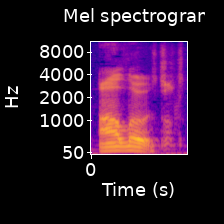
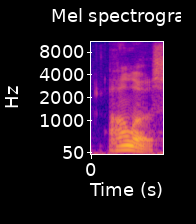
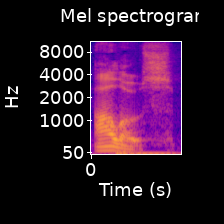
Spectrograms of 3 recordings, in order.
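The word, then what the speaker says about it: ἄλλος: now the greek word translated another here in verse 1 is the word allo allos excuse me sorry pardon me this is the greek word alos a-l-l-o-s as we spell it with our letters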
